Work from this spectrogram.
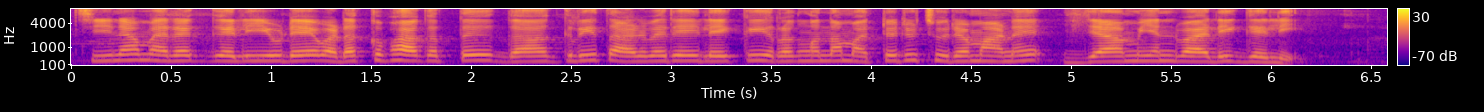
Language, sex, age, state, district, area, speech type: Malayalam, female, 45-60, Kerala, Kasaragod, rural, read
